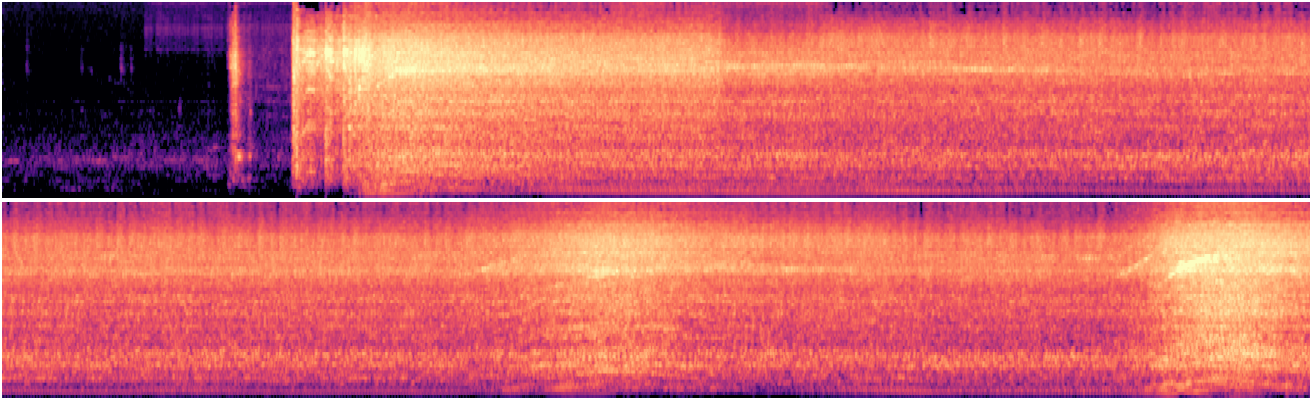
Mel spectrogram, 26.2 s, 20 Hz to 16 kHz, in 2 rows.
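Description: Supercharged car engine with a TVS supercharger on a freshly fitted 2.7-inch pulley, started for the first time: a brief crank, then it catches about three seconds in with a high idle and a supercharger whine that settle to a steady idle through a 3-inch header-back exhaust. It is revved twice, about two thirds of the way in and near the end, the whine rising and falling with each rev.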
